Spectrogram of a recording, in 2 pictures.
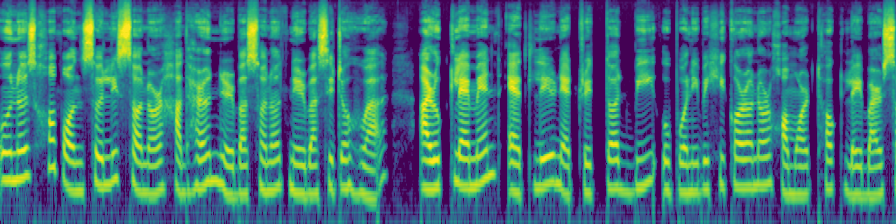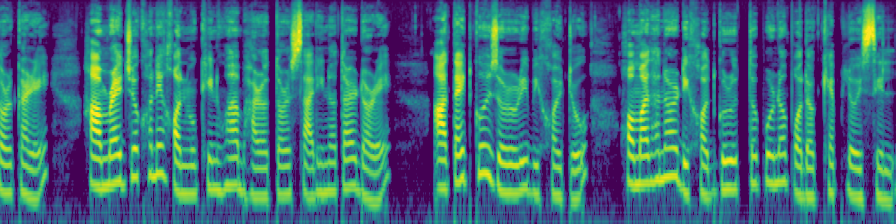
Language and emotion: Assamese, neutral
